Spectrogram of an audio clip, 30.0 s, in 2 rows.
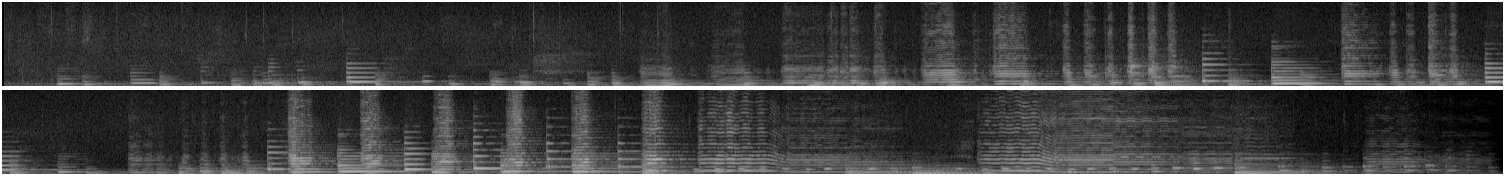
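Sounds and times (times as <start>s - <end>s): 
cello sonata movement: 0.0s - 30.0s.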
